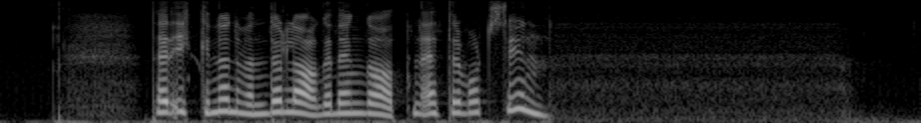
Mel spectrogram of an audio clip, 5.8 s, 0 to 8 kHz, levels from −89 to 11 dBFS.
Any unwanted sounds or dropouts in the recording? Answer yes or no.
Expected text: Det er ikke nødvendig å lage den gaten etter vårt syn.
no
